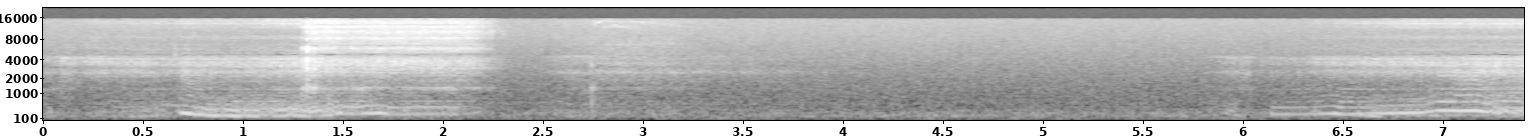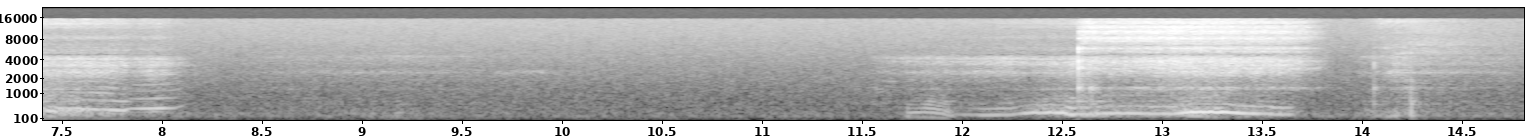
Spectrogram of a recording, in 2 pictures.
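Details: Woman snoring very loudly and awkwardly with some other noises: three loud, rattling inspiratory snores about every six seconds, roughly ten a minute, with quiet breathing between.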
